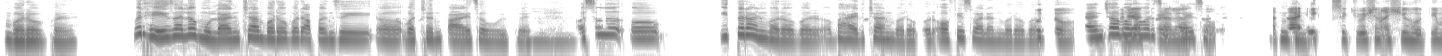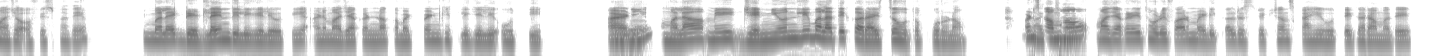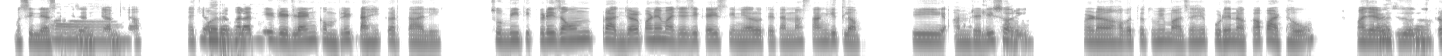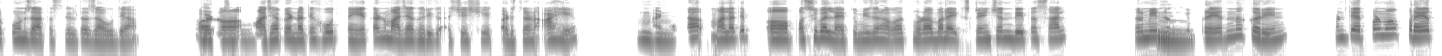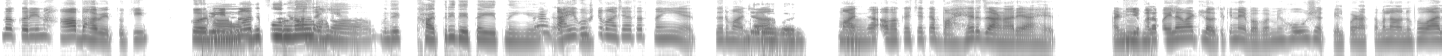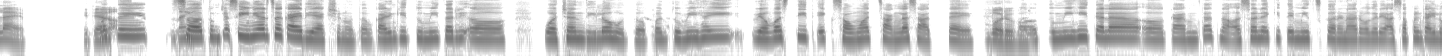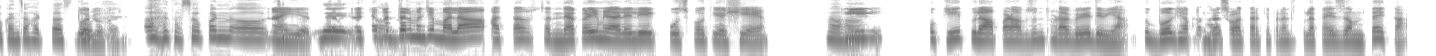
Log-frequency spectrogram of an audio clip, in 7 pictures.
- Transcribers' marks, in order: other background noise; unintelligible speech; in English: "कमिटमेंट"; other noise; in English: "जेन्युइनली"; in English: "रिस्ट्रिक्शन्स"; in English: "सीनियर सिटीझनच्या"; tapping; in English: "आय एम रिअली सॉरी"; in English: "एक्सटेंशन"; horn; stressed: "करीनच"; in English: "रिएक्शन"; laughing while speaking: "अ"
- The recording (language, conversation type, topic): Marathi, podcast, वचन दिल्यावर ते पाळण्याबाबत तुमचा दृष्टिकोन काय आहे?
